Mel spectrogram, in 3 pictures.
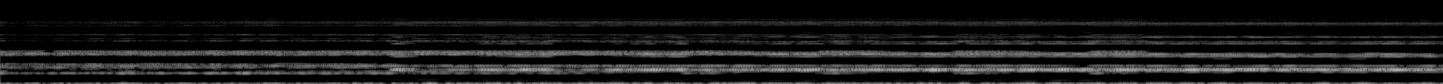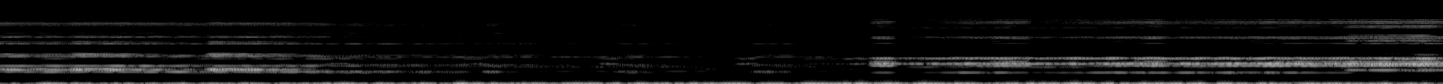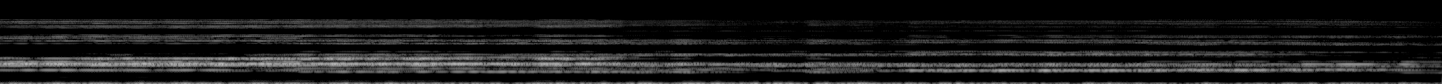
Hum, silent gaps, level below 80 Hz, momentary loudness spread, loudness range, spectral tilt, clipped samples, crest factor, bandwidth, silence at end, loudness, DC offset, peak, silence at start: none; none; -40 dBFS; 20 LU; 15 LU; 0 dB/octave; under 0.1%; 16 dB; 9 kHz; 0 s; -31 LUFS; under 0.1%; -12 dBFS; 0 s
